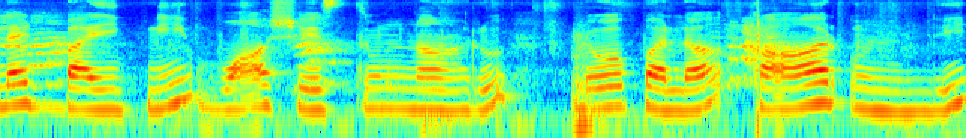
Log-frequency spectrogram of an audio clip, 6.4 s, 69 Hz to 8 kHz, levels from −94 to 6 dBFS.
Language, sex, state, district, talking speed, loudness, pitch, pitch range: Telugu, female, Andhra Pradesh, Sri Satya Sai, 75 wpm, -17 LUFS, 190 Hz, 180-210 Hz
